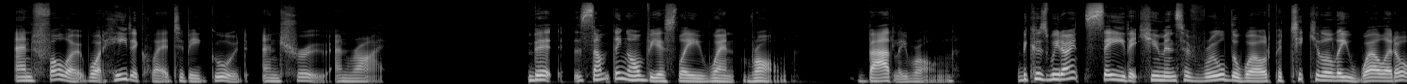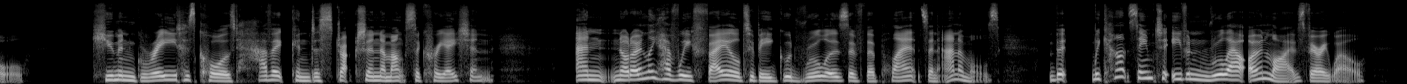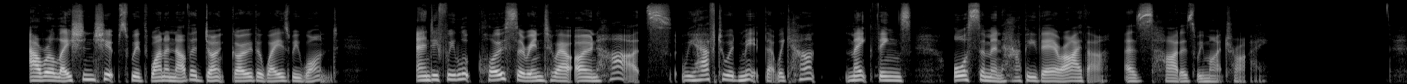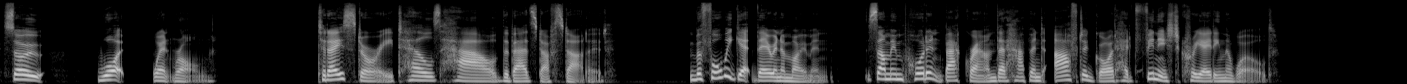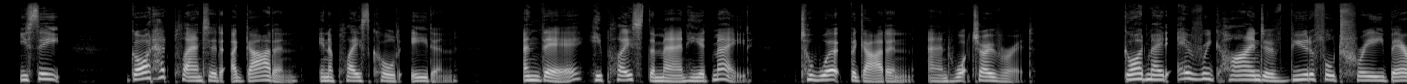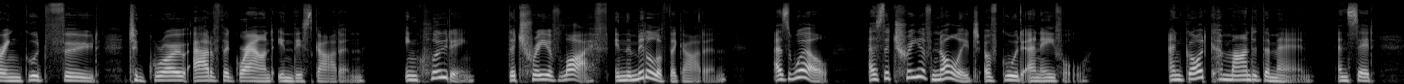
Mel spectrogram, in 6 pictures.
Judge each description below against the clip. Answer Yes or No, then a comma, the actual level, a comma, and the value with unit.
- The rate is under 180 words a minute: Yes, average, 155 wpm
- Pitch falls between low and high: Yes, medium, 175 Hz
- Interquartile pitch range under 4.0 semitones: No, wide, 5.5 semitones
